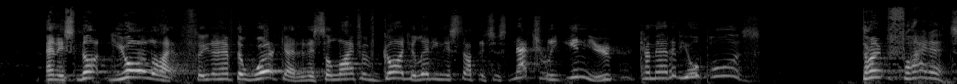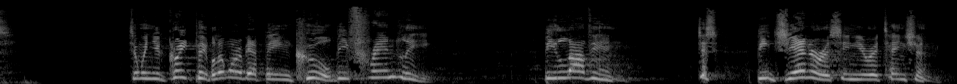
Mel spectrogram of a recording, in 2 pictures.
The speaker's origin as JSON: {"language": "English", "country": "Australia", "tie": "born or raised there", "lives_now": "Vancouver, Canada", "said": "Well, I grew up in Australia, and we have things called beaches."}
